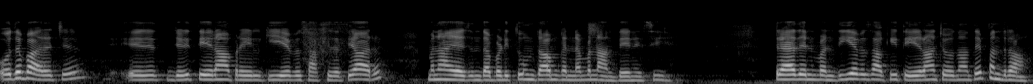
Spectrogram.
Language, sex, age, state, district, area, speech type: Dogri, female, 18-30, Jammu and Kashmir, Udhampur, rural, spontaneous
